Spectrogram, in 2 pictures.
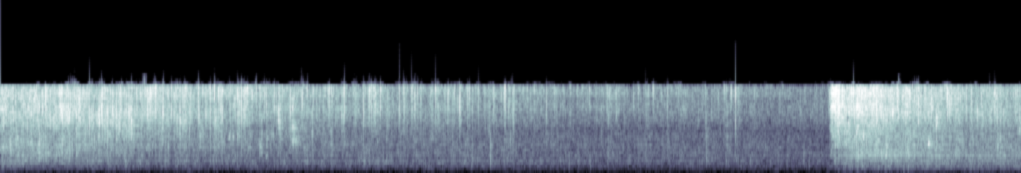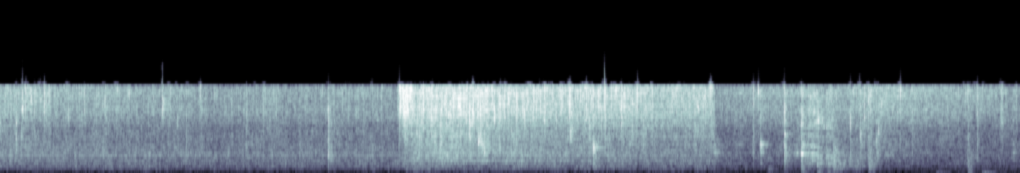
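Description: Chana dal pakoda batter dropped into hot vegetable oil and deep-frying with a loud, steady sizzle that starts suddenly. The sizzle surges twice more, about eight and fourteen seconds in, as more batter goes in. Near the end a perforated skimmer stirs the frying pakodas with a few short scrapes.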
